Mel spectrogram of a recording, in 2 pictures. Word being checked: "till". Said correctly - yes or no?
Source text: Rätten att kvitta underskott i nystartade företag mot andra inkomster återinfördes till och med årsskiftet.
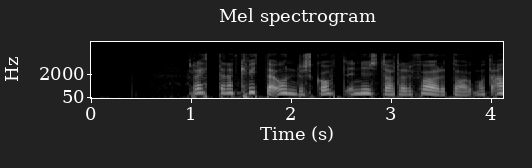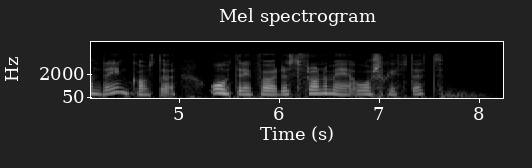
no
